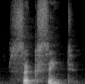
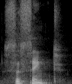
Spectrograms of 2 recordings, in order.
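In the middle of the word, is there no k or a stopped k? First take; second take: stopped k; no k. First: A stopped, unreleased k comes before the s. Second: No k sound comes before the s. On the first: "I prefer to pronounce it succinct with that stop K" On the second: "some people don't pronounce the K, they just say succinct"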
